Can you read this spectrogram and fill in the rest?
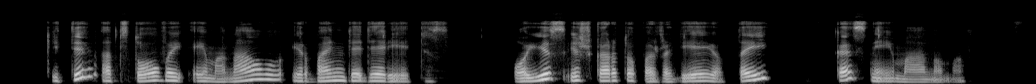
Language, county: Lithuanian, Telšiai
